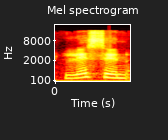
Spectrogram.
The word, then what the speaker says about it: listen: انا قلت له له ال لس لس اي لس اس listen. قلتيلي خلي بالك يا ميس ان انا بقول listen ما بنطقش حرف تي، بس انا لازم احطه في ايه، في مكانه.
